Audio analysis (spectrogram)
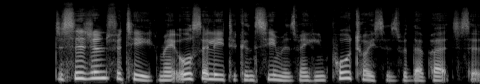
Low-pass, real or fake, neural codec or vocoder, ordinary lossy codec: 19.8 kHz; real; none; none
